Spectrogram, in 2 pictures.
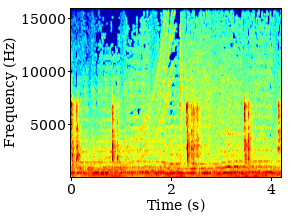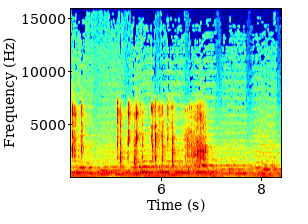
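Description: Someone types on a computer keyboard at close range, with irregular bursts of quick key clicks separated by short pauses, alone against faint background hum.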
